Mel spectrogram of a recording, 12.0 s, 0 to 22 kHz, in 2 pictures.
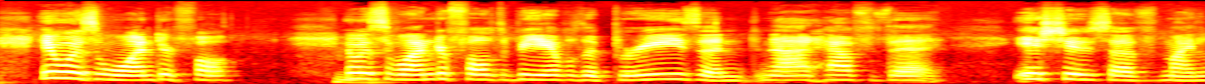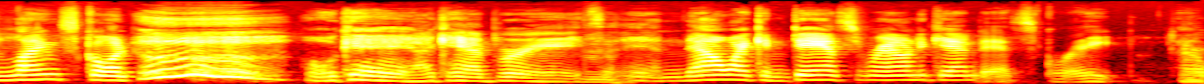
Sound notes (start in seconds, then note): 6.7 gasps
